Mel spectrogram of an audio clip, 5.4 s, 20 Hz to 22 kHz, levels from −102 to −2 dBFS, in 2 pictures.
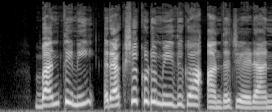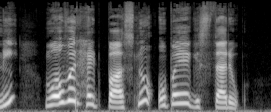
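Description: Nothing in the recording stood out as a technical problem on listening.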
